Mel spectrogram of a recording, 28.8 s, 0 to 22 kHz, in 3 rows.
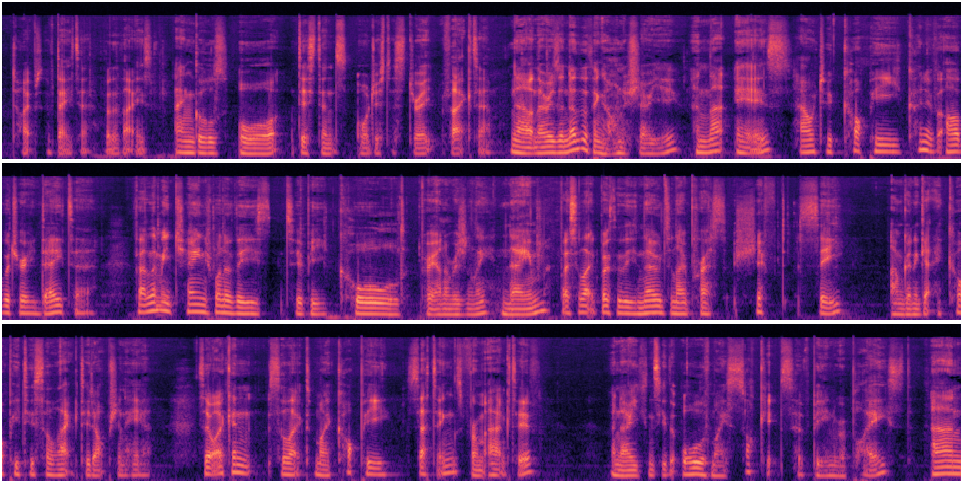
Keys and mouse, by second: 1.2 ctrl+alt+v, 5.0 ctrl+middle click, 6.2-6.6 middle drag, 7.0 ctrl+middle drag, 8.3-8.9 drag, 11.0 click, 11.7 click, 12.5 click, 12.7 F2, 15.0 alt+c, 15.0 click, 17.4 shift+c, 28.4 click.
